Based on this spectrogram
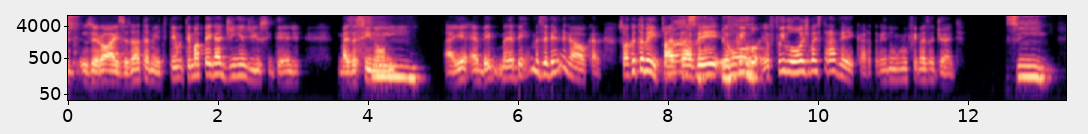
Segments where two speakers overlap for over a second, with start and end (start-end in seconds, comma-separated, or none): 7.9-9.3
